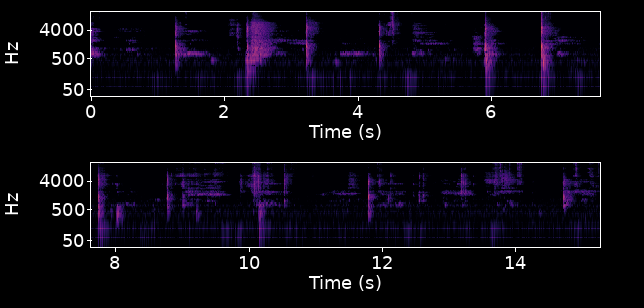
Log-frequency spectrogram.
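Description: A small knife cutting a block of butter into pieces on its paper wrapper: irregular sharp clicks and taps as the blade presses through and meets the counter.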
